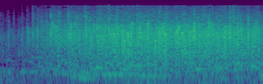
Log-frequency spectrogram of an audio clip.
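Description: Crowd applause in a video game swells up quickly and holds steady, a dense wash of many hands clapping at once.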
